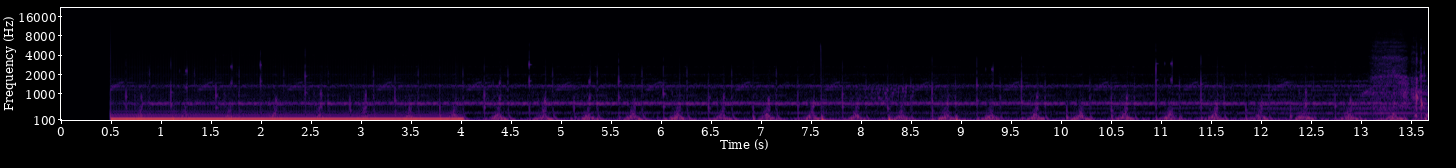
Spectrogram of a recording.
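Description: A pop song intro opens with a loud sustained synth chord, then settles into a steady, throbbing low bass pulse under held tones; instrumental only, with no singing yet.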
